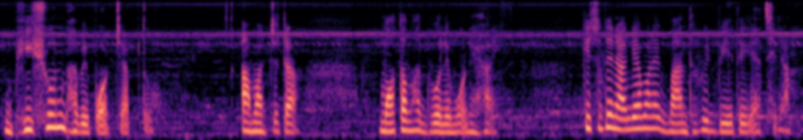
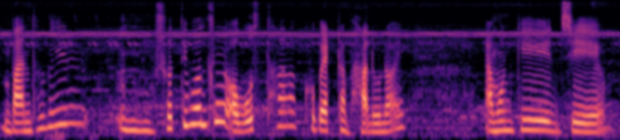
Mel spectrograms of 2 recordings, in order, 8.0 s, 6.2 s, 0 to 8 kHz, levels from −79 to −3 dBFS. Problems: none marked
